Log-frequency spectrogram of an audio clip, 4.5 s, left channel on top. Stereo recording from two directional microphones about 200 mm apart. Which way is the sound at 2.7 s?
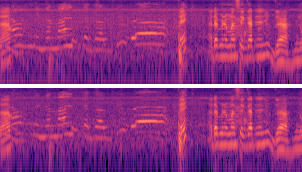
50° right (ahead or behind).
